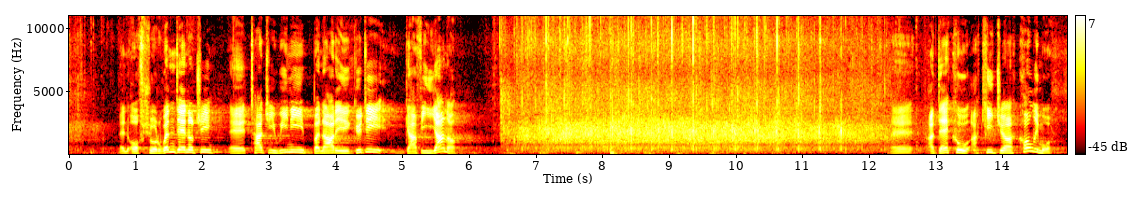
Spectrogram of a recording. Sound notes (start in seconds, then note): 6.4 audience applauding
